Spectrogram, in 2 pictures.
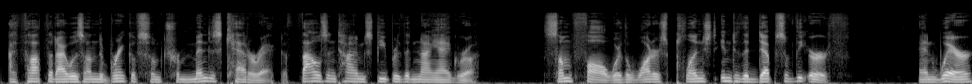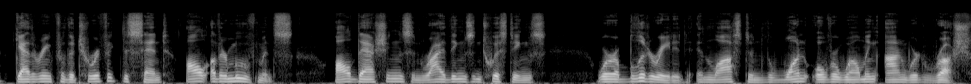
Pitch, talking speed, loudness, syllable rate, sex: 115 Hz, 165 wpm, -20 LUFS, 5.5 syllables/s, male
